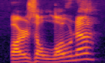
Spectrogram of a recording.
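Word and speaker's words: Barzalona: uh who won the dubai world cup barcelona barcelona yes that's that's how you say it bars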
